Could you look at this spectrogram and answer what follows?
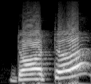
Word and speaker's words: daughter: What rule is followed for G in daughter, night and thought? Come on, who will tell me? Yes, very good. Yes, you're so attentive. G is silent when GH is usually after the vowel sound, after.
